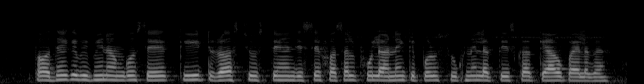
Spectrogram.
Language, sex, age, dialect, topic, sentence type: Magahi, female, 31-35, Western, agriculture, question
